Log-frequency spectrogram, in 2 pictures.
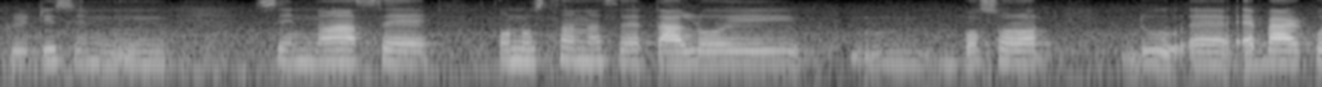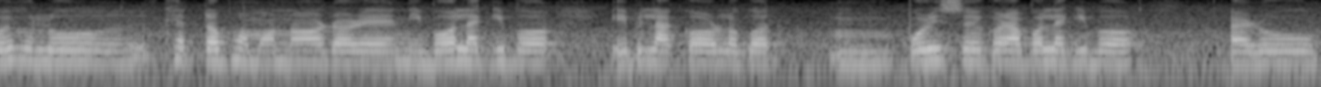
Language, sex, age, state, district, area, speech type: Assamese, female, 45-60, Assam, Lakhimpur, rural, spontaneous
